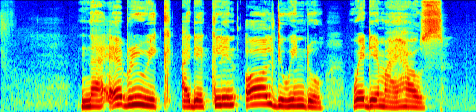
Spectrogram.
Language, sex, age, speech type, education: Nigerian Pidgin, female, 15-29, read, tertiary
